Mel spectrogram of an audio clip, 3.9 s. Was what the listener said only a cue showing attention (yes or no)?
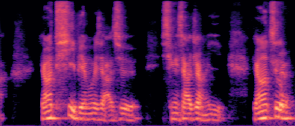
yes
